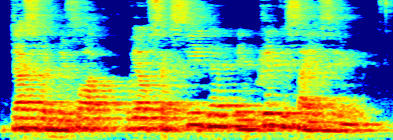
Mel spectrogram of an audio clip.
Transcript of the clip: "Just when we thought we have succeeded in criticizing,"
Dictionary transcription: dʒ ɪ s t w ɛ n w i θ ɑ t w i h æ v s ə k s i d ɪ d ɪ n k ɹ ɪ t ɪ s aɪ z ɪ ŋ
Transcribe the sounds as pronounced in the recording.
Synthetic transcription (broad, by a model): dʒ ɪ s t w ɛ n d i f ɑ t w i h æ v s ə k s i d ɪ d ɪ n k ɹ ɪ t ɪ s aɪ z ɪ ŋ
